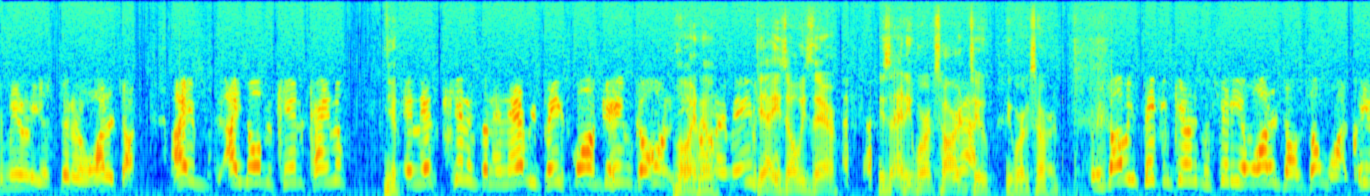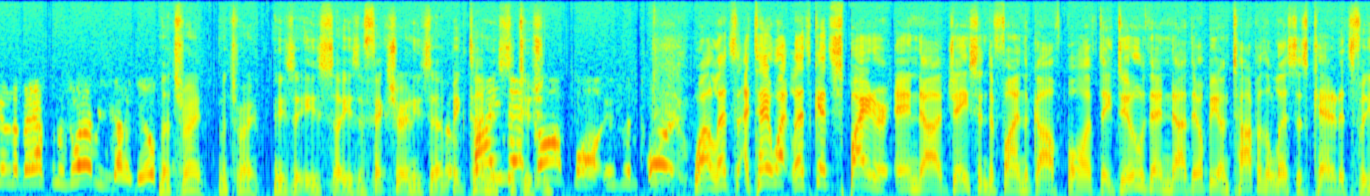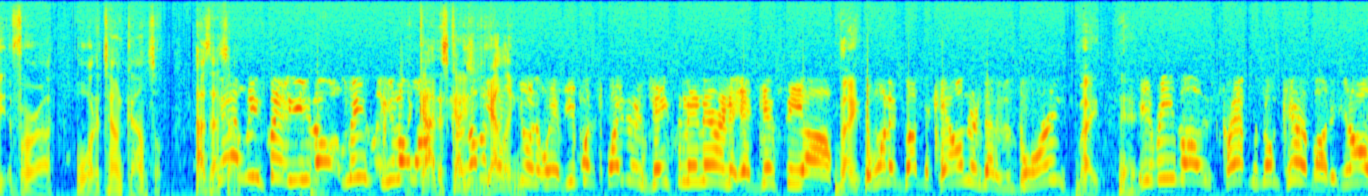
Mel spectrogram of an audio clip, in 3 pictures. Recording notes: Oh, another council candidate called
